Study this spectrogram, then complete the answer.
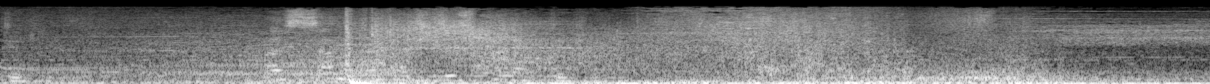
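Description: Magic spell effects crackle and whoosh in a rush.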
